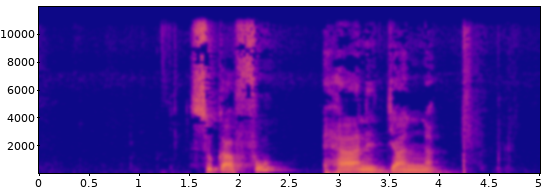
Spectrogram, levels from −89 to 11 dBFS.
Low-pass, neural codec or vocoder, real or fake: 10.8 kHz; none; real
